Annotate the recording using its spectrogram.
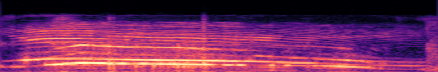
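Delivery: high, loud yay; cheering yay. Acted. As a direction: cheer the win. Cheer after exercise.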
